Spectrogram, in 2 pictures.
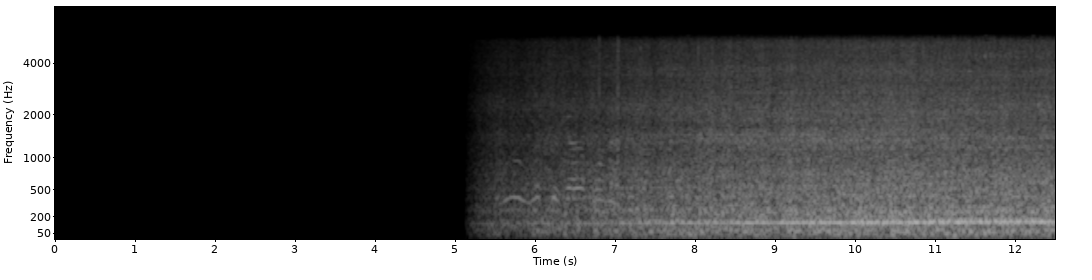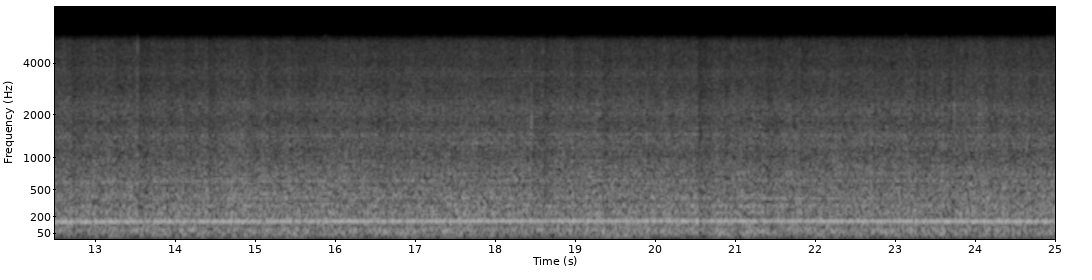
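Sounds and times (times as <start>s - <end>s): car engine droning: 5.2s - 25.0s
road and wind noise: 5.2s - 25.0s.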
